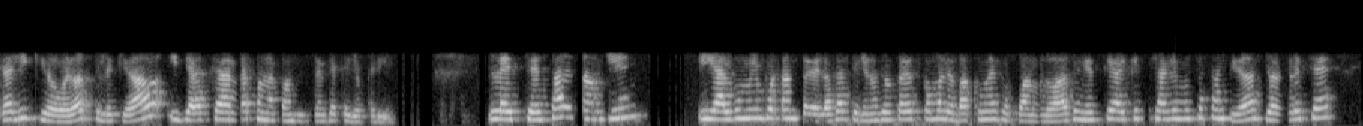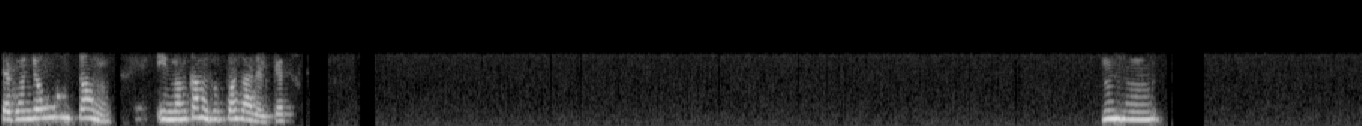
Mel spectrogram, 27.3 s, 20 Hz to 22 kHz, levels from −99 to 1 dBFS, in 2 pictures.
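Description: From start to finish the speech carries tandem speech coding. It passed through two narrowband speech coders in a row, with the second rework most likely at a lower rate than the first. The voice sounds muffled, rough and warbly. On a spectrogram, energy stops at a flat ceiling near 3.8 kHz, and the harmonics look smeared and blotchy rather than cleanly striped. The waveform shows no dropouts or clipping to mark the damage.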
